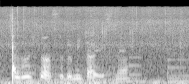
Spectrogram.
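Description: Pickled napa cabbage sizzling as it fries in butter in a seasoned steel frying pan over a wood fire, a steady hiss under the talk. There is one sharp knock near the start.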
